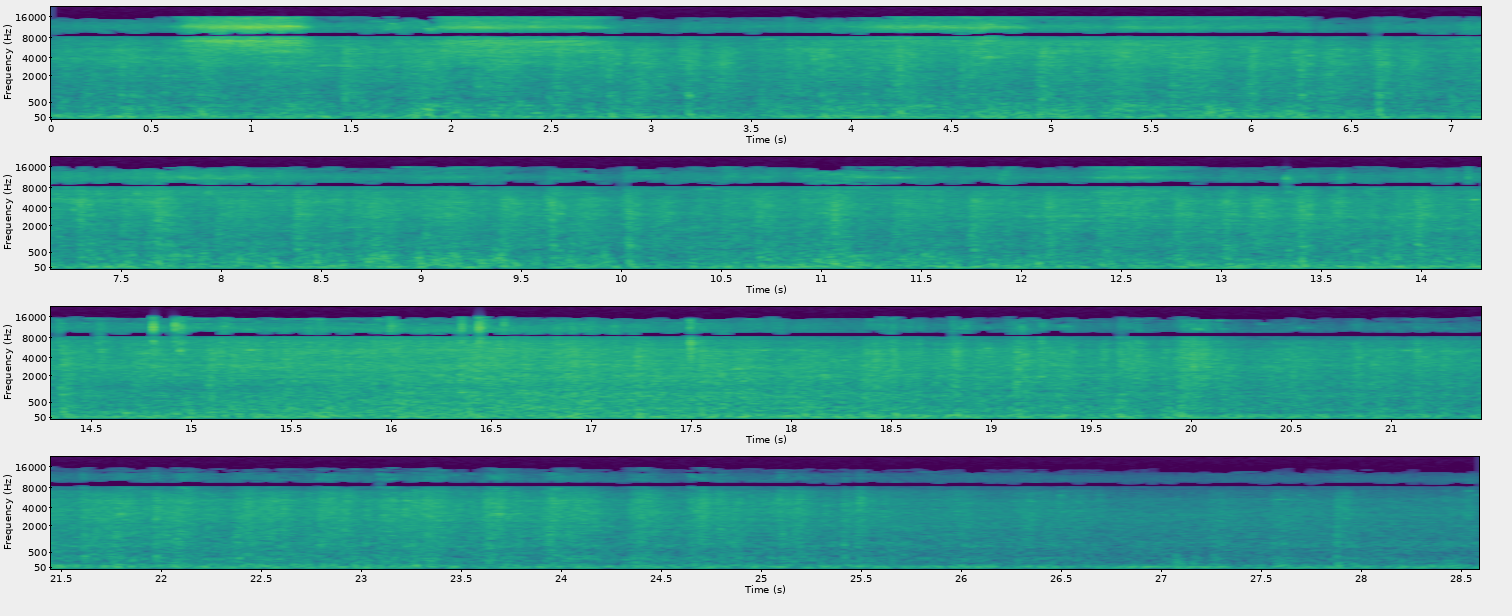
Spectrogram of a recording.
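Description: Passenger train coaches rolling past close by, their wheels clicking over rail joints in a steady clatter. The sound eases away near the end as the last coach passes.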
